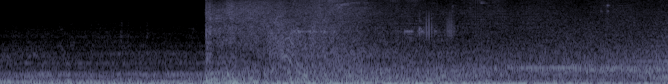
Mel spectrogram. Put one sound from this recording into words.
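A horse gallops.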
